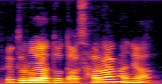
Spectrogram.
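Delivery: soft, quiet asking; tender question. Acted. Jesus quietly asks Peter if he loves him, tender. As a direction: ask gently with love. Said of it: "그거 물으시잖아요".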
